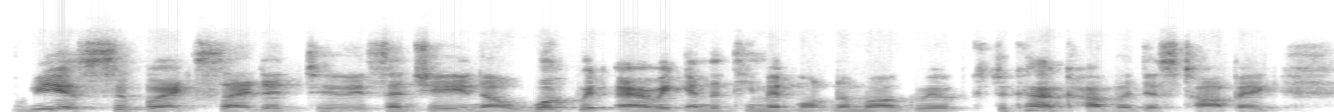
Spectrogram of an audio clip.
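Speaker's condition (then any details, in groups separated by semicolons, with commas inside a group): No condition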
